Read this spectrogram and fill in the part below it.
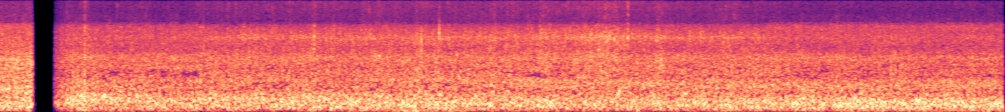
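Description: A large village river near farm fields rushes steadily, a dense, continuous roar of flowing water filling the whole stretch after a brief dropout at the start, with no voices.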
